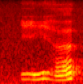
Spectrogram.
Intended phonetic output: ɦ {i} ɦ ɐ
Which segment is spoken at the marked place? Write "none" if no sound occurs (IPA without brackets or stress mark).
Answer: i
